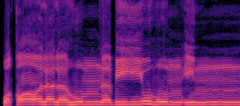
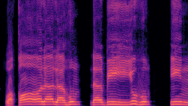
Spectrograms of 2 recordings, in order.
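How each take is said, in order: First: The nasal hum flows lightly and evenly. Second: The nasal hum stops and starts abruptly. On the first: The speaker calls it right. "Dia benda tu secara santai je" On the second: The speaker calls it wrong. "Nampak tak bunyi terhenti-henti?"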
